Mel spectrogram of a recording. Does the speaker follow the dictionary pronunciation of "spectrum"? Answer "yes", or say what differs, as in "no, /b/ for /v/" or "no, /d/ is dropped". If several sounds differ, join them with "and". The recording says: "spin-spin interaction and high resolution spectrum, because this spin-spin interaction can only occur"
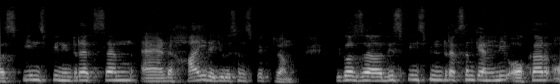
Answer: yes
